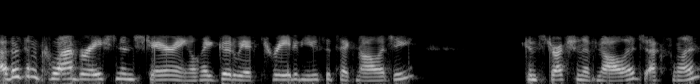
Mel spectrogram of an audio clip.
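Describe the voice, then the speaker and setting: A woman with an American accent uses an ordinary speaking voice, fairly high in pitch, at a fairly quick pace with ordinary pitch variation. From United States. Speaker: learning technology coordinator and consultant. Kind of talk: online guest presentation / webinar.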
